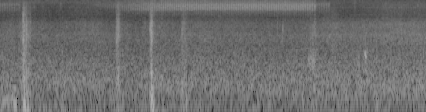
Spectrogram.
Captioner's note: grass ripping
